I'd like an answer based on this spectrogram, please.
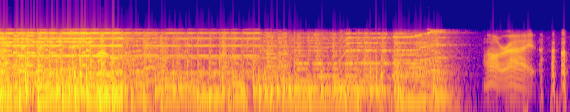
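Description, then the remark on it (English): A loud winning bell sound effect, played from a switchboard to mark reaching a goal, rings continuously for about nine seconds, bright and clanging with a busy jingle-like texture, then stops abruptly and a few brief warbling tones follow. “This is the winning bell.”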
